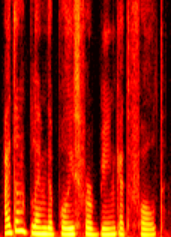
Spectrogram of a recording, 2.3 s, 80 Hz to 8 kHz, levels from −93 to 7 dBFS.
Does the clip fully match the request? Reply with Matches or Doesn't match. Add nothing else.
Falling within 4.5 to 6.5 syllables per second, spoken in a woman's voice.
Matches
